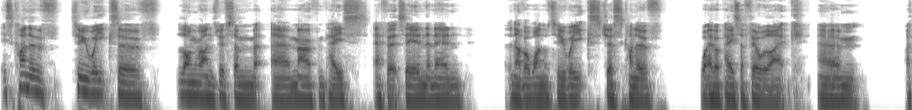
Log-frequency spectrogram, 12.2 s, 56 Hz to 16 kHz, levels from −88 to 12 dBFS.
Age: 10-29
